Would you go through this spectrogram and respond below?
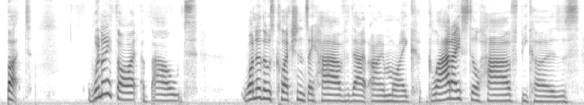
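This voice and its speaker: A woman's voice: mid-range voice, no room sound. Thirties woman vlogging about tarot, bit nasal from flu, rambly chatty, dry close sound. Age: 30s. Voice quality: slightly nasal. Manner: chatty, rambling, self-interrupting. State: recovering from flu. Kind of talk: casual chat to camera.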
